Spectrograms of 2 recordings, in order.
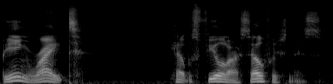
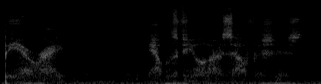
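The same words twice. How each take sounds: First: It is said loudly. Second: It is said quietly.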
